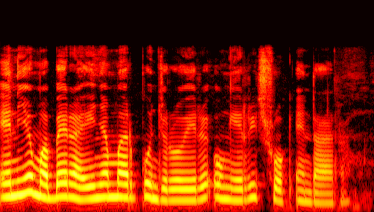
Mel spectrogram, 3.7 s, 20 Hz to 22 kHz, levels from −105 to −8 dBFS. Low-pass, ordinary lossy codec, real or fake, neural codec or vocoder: 9.9 kHz; none; real; none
